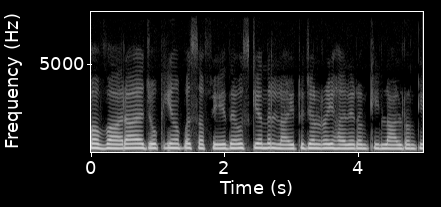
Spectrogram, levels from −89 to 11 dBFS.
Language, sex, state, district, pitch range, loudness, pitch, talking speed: Hindi, female, Uttarakhand, Tehri Garhwal, 225-240 Hz, -13 LUFS, 230 Hz, 240 wpm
